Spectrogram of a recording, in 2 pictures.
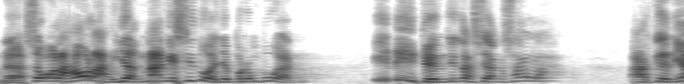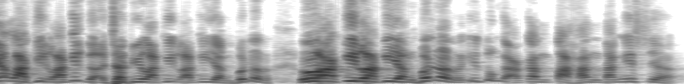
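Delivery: loud, high preaching voice; preaching at full force. Acted. Pastor drives the point home to the congregation, loud and high.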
